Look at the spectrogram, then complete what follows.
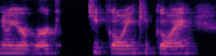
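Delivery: ordinary talk, nothing marked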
